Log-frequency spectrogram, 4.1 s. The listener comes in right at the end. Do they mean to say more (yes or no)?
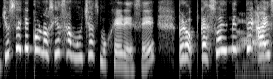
no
